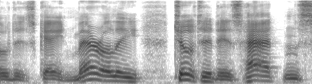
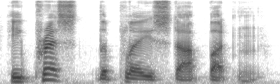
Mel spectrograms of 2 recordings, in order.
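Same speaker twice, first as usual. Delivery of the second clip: ordinary delivery, nothing marked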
